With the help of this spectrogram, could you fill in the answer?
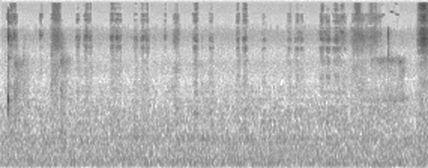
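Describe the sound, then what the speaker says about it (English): Marker or chalk writing on a board in a classroom gives a soft, steady scratching and rubbing that runs continuously and faintly for several seconds, close by, with no voice over it. "So I'm going to write that definition up here at the top."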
